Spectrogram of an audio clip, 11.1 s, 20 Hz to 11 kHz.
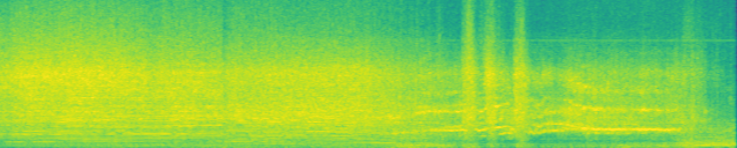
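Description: A 1995 NASCAR stock car skids and crashes at Darlington while other cars roar past loudly, with long tyre squeals over sustained engine noise and a broadcast voice speaking underneath.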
